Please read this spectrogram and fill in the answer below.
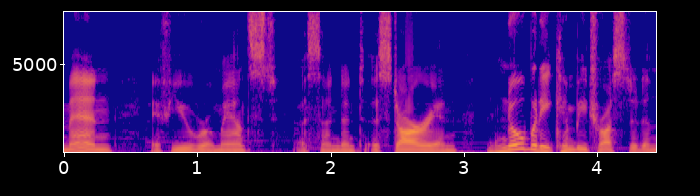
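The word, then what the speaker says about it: Astarion: also romances Gortach and ascendant Aarion or sorry Aarian as I know some people will for some reason only fixate on the fact that I said it wrong the first time. So there I fixed it for you.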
